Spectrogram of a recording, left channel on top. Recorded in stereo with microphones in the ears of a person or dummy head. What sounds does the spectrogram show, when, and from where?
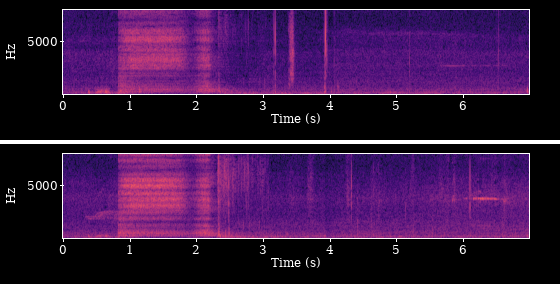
0.8 s breathing: 40° right (ahead or behind), 2 m
2.3 s a pop: 75° right (ahead or behind), 0.6 m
